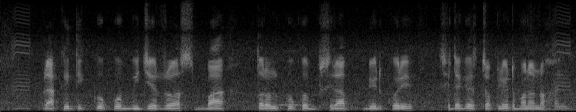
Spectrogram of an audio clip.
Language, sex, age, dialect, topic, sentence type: Bengali, male, 18-24, Standard Colloquial, agriculture, statement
